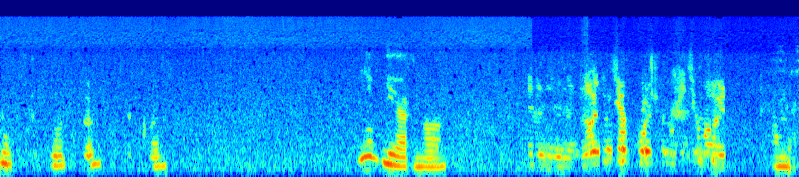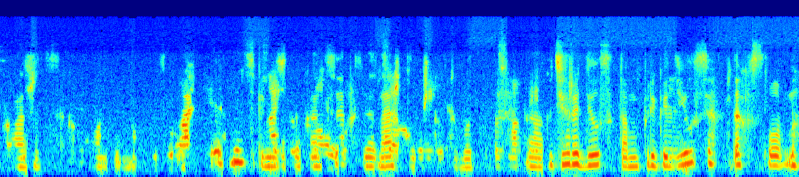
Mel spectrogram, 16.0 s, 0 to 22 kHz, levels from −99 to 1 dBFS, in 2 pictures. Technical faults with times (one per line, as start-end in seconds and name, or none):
5.26-7.26 other side's voice leaking through
6.69-12.63 speech suppressed in double talk
7.87-8.80 other side's voice leaking through
9.66-13.38 other side's voice leaking through
13.21-13.52 speech suppressed in double talk
14.67-14.96 other side's voice leaking through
